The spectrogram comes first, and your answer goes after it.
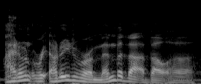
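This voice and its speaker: Male streamer, mid-pitched, casual and slangy, reacting live to a game, faint guitar music underneath. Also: very animated, very fast, a little mellow. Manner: slangy, jokey asides.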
